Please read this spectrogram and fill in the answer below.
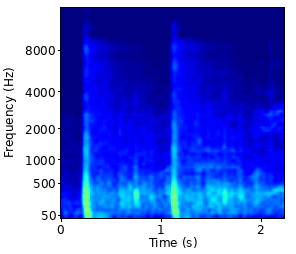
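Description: Aerial firework shells (skyshots) bursting overhead: two sharp, loud bangs about a second apart, each followed by a brief noisy tail.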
